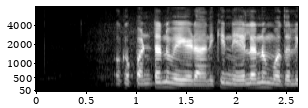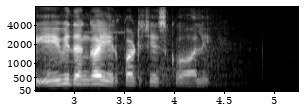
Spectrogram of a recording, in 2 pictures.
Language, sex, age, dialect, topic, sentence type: Telugu, male, 18-24, Telangana, agriculture, question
